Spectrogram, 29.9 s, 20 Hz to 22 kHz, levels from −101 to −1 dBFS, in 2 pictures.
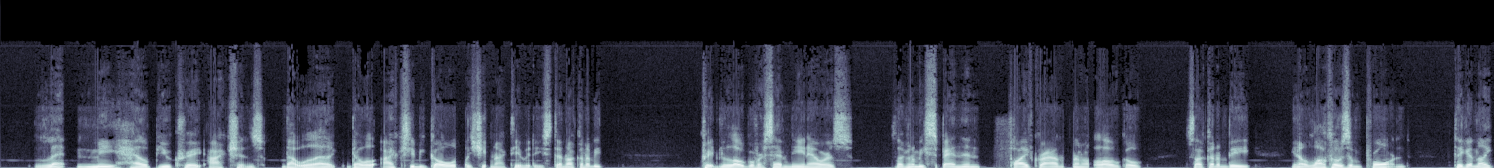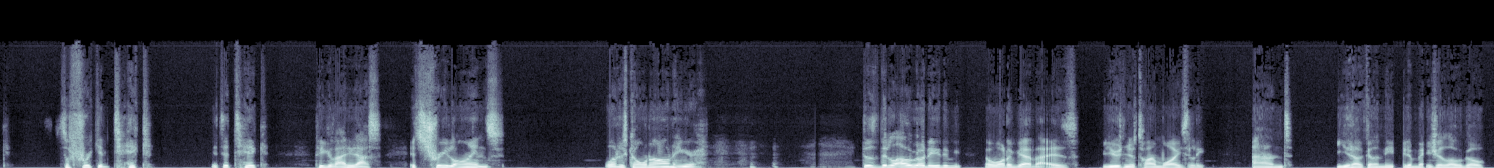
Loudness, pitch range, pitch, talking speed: -14 LUFS, 105-155 Hz, 120 Hz, 190 wpm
